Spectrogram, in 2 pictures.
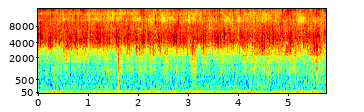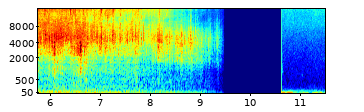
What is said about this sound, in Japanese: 耳元で炭酸の泡が弾けてるの、わかりますか？この音を聞いてるだけで気分がすっきりしてきません？炭酸たっぷりの泡を作っている音も楽しんでくださいね。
